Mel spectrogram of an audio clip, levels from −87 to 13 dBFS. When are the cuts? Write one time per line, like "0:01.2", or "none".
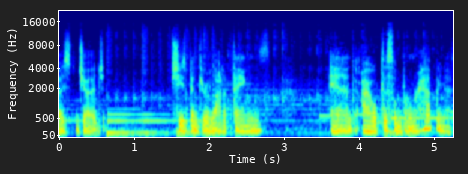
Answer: none

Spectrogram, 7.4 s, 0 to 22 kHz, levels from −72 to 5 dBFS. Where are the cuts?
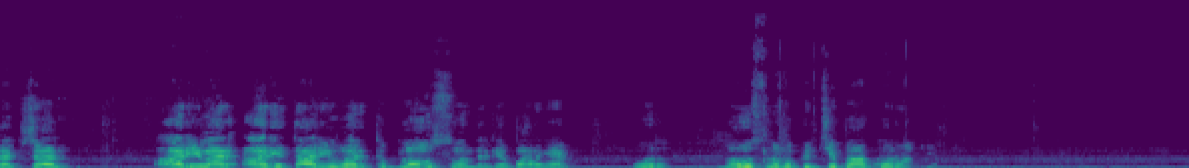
0:05.7

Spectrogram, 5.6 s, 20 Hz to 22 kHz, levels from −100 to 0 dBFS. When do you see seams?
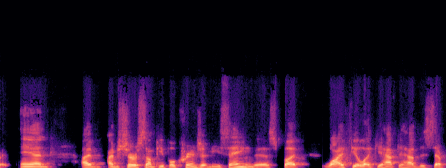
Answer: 0:04.0

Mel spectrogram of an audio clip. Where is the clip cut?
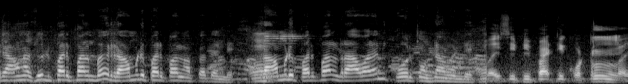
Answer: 0:04.9

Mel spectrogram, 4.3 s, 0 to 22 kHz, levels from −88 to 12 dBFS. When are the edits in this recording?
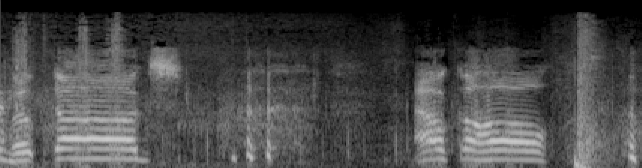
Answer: none

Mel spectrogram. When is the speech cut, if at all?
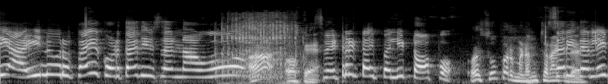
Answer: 0:02.7

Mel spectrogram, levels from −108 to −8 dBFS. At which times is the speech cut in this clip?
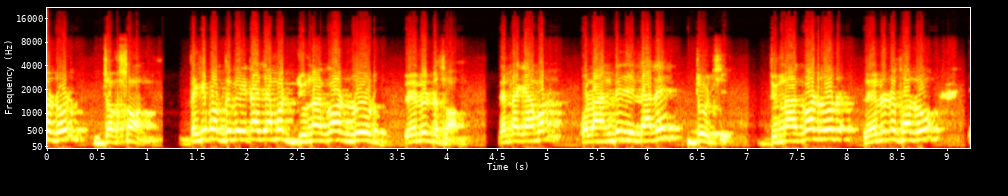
0:01.1

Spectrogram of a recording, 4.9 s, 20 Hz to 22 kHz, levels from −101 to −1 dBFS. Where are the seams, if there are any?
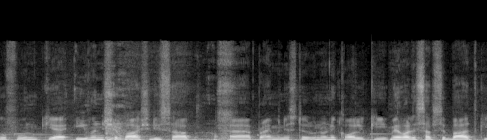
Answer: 0:03.8

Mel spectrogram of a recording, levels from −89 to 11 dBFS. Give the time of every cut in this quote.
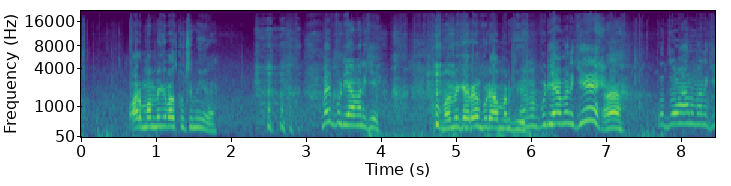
none

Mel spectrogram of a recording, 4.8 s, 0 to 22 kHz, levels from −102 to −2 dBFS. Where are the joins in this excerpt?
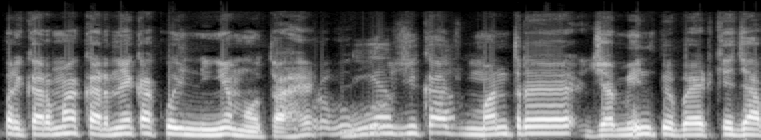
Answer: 0:02.2

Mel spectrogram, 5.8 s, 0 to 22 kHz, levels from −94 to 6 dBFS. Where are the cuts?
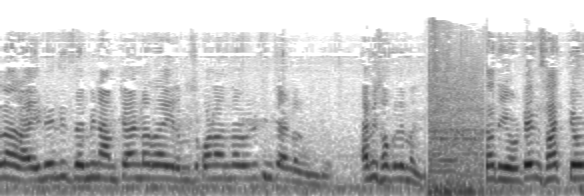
0:04.8

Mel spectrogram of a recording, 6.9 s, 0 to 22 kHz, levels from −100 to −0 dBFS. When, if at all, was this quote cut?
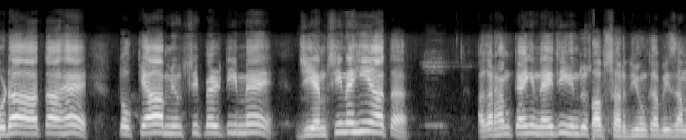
0:05.9

